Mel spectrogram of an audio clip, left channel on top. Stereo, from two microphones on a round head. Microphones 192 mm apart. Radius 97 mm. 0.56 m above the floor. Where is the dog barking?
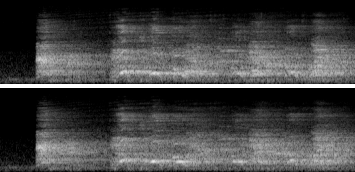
Centre (ahead or behind), 1.5 m; by 3.5 s 25° left (ahead or behind), 4 m.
